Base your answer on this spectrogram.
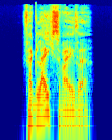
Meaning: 1. comparatively 2. relatively
- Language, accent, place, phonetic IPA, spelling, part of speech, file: German, Germany, Berlin, [fɛɐ̯ˈɡlaɪ̯çsˌvaɪ̯zə], vergleichsweise, adverb, De-vergleichsweise.ogg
